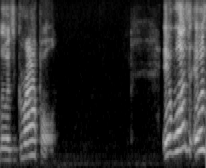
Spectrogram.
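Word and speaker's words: graupel: oh okay so yeah it is called grapple but it's spelt different it's g-r-a-u-p-e-l grapple also called soft hail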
